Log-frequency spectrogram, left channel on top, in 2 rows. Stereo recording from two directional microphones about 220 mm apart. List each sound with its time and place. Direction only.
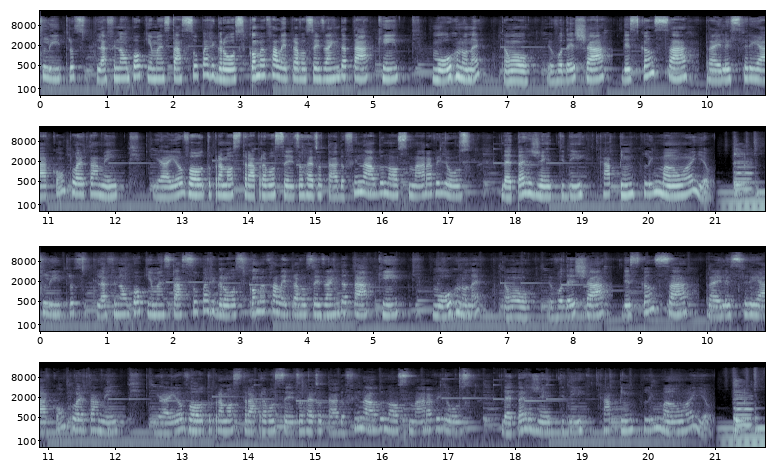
0.1 s speech: 40° left (ahead or behind)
